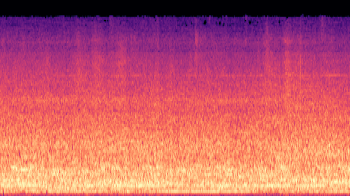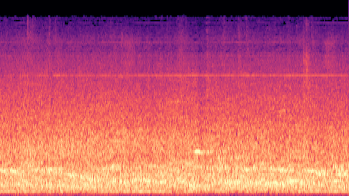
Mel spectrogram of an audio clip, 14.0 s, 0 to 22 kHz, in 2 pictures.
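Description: R143 subway train creeping slowly along the station track, a steady rumble of wheels and electric propulsion with a low hum. A faint high whine joins in the second half.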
